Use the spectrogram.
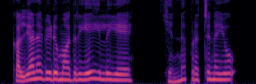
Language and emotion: Tamil, sad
